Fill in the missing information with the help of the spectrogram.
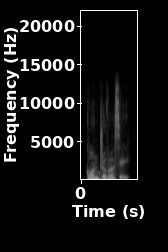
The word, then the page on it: controversy: Indian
